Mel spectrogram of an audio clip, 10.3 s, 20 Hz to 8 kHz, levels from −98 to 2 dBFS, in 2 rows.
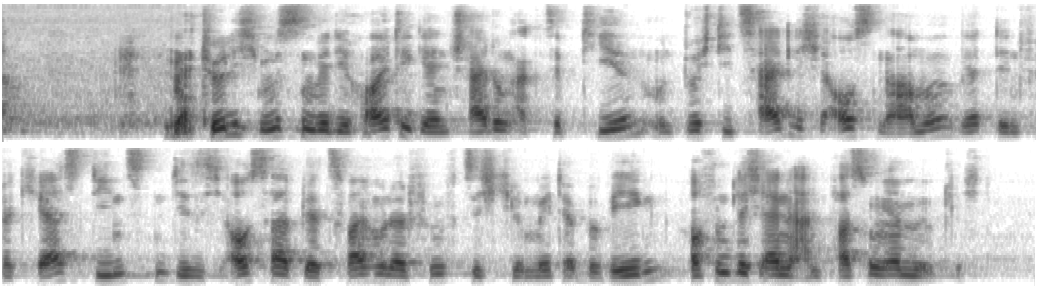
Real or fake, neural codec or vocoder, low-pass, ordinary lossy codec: real; none; 7.2 kHz; MP3, 64 kbps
